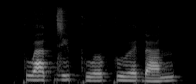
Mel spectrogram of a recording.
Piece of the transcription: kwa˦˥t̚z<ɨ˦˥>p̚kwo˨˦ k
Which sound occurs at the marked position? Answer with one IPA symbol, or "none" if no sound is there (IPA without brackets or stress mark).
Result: i˦˥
